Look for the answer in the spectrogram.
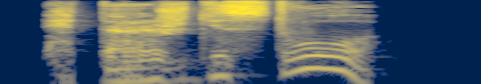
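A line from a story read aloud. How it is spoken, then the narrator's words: Whispered. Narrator (Russian): прошептал Брайан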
